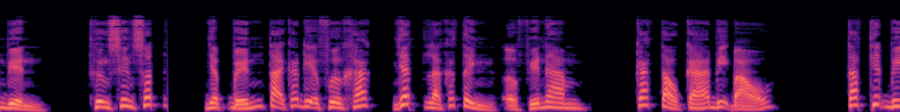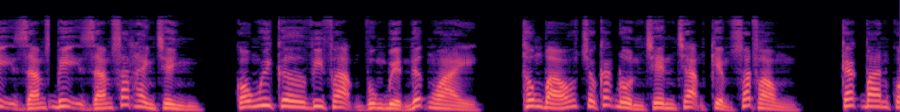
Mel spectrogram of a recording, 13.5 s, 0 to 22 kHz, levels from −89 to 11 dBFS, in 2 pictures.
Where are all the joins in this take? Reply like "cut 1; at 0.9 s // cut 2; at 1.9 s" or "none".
cut 1; at 2.9 s // cut 2; at 5.5 s // cut 3; at 7.1 s // cut 4; at 12.4 s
